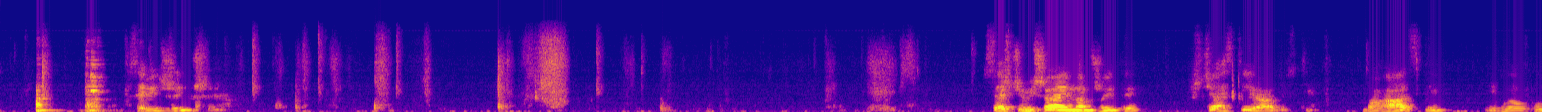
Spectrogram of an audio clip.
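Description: A man speaks nearby in short phrases.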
